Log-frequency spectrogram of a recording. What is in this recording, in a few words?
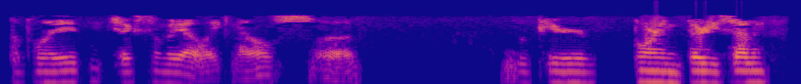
Police Tactical Encrypted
